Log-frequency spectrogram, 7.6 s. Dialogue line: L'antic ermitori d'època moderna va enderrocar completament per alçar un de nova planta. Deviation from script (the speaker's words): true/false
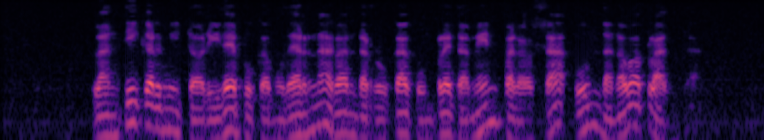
false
